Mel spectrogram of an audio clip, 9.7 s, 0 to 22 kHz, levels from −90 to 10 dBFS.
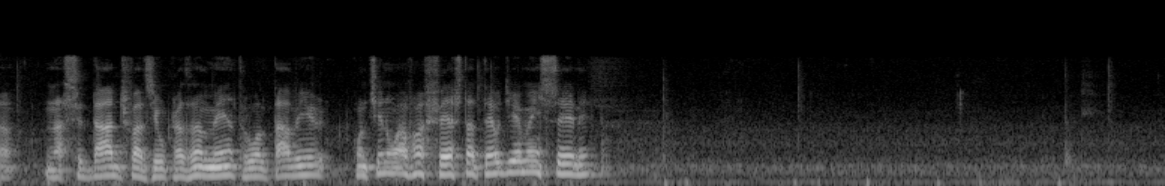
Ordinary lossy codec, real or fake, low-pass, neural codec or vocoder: none; real; 7.2 kHz; none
